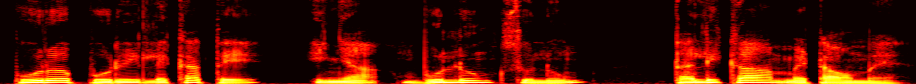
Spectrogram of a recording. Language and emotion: Santali, neutral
